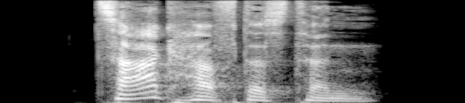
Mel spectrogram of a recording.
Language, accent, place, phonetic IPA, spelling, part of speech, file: German, Germany, Berlin, [ˈt͡saːkhaftəstn̩], zaghaftesten, adjective, De-zaghaftesten.ogg
- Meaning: 1. superlative degree of zaghaft 2. inflection of zaghaft: strong genitive masculine/neuter singular superlative degree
